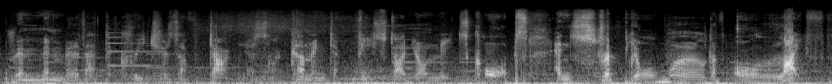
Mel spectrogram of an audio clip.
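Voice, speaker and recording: Gravelly, fierce alien cat warrior. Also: male voice, lowish voice, exaggerated voice. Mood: cold contempt. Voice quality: gravelly, growling. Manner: haughty, declamatory, taunting. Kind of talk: sci-fi audio drama acting.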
